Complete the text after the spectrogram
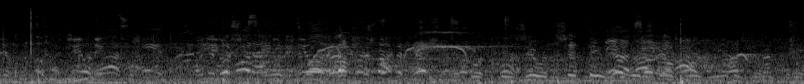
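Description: Young men shout to each other in the distance, outdoors on an open field.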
